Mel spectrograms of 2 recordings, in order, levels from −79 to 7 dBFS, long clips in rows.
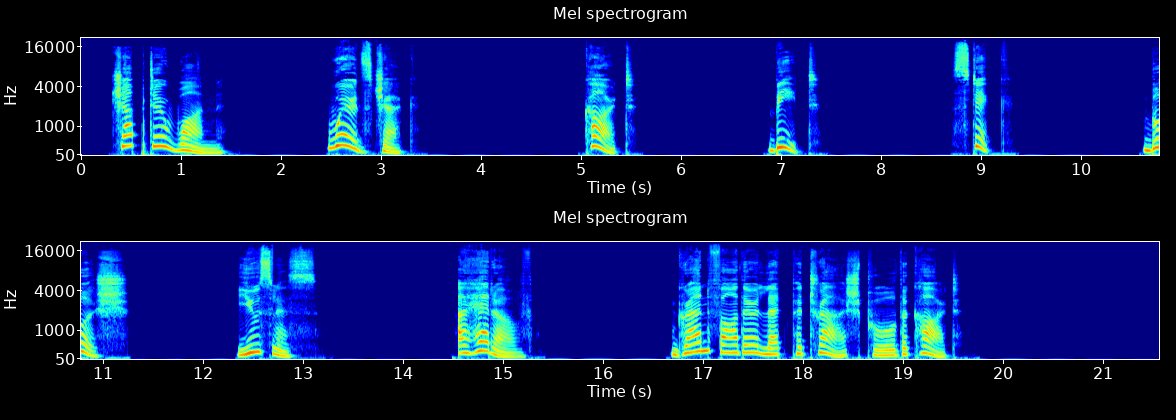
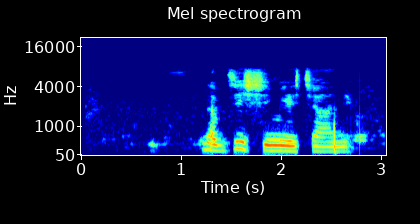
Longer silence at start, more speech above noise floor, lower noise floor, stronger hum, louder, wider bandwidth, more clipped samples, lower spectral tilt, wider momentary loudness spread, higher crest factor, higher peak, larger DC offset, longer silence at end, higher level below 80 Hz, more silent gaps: second, 0.3 s vs 0.7 s; first, 57 dB vs 45 dB; first, -77 dBFS vs -63 dBFS; neither; about the same, -20 LUFS vs -19 LUFS; first, over 20 kHz vs 7.8 kHz; neither; about the same, -5 dB/octave vs -4 dB/octave; first, 16 LU vs 13 LU; about the same, 20 dB vs 16 dB; first, -2 dBFS vs -6 dBFS; neither; first, 2.05 s vs 0.2 s; first, -50 dBFS vs -64 dBFS; neither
